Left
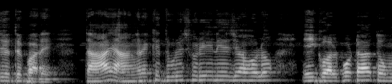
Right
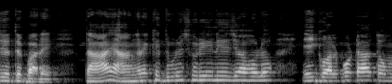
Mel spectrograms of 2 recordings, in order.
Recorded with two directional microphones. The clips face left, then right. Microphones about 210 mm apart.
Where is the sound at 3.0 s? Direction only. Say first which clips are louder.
Even; 10° right (ahead or behind).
